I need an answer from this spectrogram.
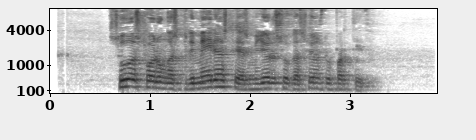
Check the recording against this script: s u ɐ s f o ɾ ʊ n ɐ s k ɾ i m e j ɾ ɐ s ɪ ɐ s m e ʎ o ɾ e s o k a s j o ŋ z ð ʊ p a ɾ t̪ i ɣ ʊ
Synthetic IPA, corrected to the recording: s u ɐ s f o ɾ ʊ ŋ ɐ s p ɾ i m e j ɾ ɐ s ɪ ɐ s m e ʎ o ɾ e s o k a s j o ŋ z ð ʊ p a ɾ t̪ i ð ʊ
